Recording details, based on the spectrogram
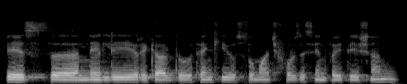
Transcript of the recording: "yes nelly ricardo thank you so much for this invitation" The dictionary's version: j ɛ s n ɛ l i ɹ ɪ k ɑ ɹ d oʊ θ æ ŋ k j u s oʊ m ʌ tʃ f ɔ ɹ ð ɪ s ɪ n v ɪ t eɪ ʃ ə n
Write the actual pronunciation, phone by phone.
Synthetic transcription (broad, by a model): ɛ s n ɛ l i ɹ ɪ k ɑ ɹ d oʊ t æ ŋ k j u s oʊ m ʌ tʃ f ɔ ɹ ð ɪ s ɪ n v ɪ t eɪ ʃ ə n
